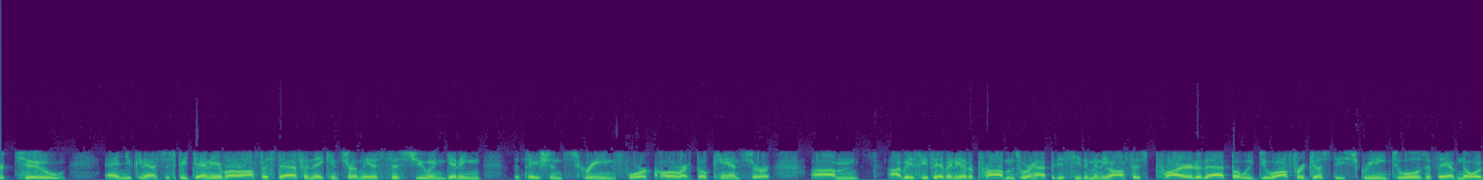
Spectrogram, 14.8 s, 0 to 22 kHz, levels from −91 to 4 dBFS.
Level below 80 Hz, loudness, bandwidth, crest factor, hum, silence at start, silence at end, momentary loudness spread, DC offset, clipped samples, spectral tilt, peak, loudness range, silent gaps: -72 dBFS; -19 LUFS; 3.8 kHz; 12 dB; none; 0 s; 0 s; 8 LU; under 0.1%; under 0.1%; -8 dB/octave; -6 dBFS; 3 LU; none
